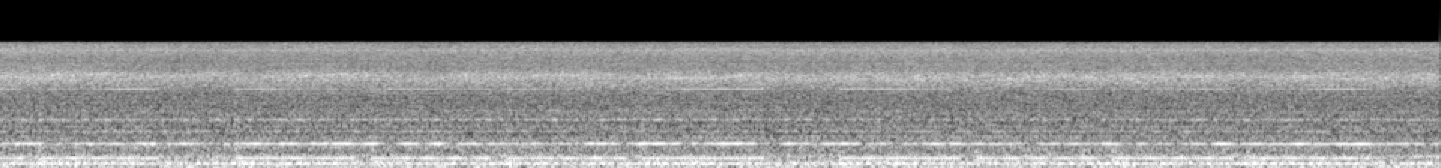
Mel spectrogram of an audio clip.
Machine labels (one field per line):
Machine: slide rail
